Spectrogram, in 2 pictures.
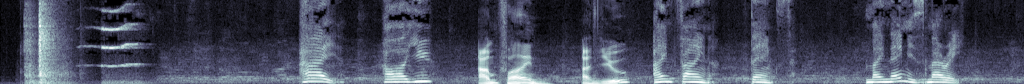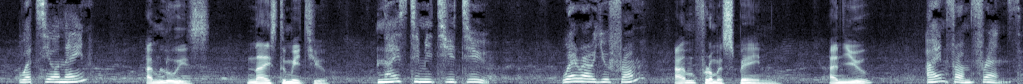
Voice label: Meeting and greeting AmE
